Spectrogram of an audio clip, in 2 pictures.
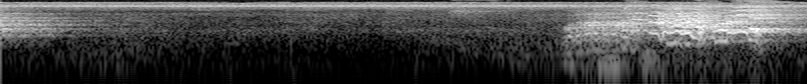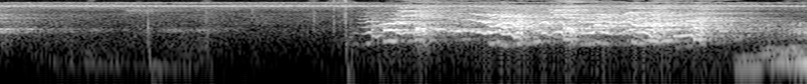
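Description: Monkeys calling in the forest canopy: two bouts of loud, wavering high calls, the first about three seconds in and lasting about a second, the second starting about six seconds in and running about two seconds.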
